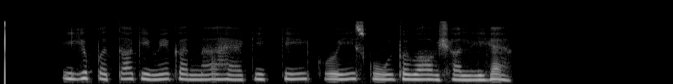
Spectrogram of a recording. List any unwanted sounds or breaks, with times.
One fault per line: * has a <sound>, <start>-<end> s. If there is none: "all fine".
all fine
